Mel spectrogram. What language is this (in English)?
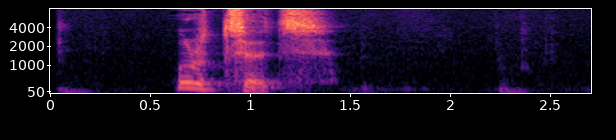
Kabyle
